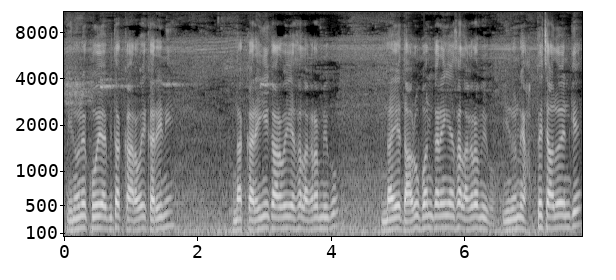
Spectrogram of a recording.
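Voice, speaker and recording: A man with a fairly high voice speaks slowly and plainly, airing a complaint. He is recorded outdoors, with faint traffic and street noise behind him. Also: steady tone, a little mellow. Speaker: social activist on hunger strike. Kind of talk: on-the-spot statement.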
